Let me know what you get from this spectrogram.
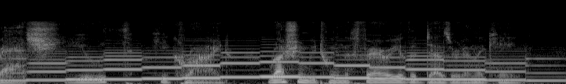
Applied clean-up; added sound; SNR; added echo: none; Wind instrument, woodwind instrument; -5 dB; none.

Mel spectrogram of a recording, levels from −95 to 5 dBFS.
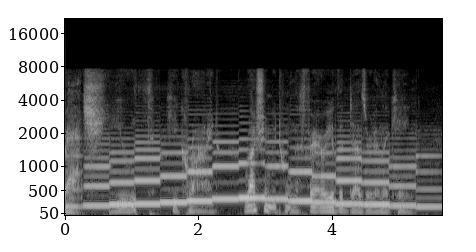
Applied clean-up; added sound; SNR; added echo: neural mask model RNNoise.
